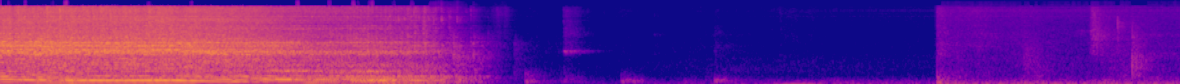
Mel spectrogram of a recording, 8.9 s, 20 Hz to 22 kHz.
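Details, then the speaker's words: 1996 Yamaha Blaster 200 two-stroke quad after the carburetor fix (thought to have been flooding, with a pin in the wrong position): sharp revs climb freely for a few seconds, then drop, pulling without the earlier bog or loss of power. Sounds fixed. "definitely revs out more give it that i think it's uh pulling on the throttle cable though sounds pretty good i think she's fixed"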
